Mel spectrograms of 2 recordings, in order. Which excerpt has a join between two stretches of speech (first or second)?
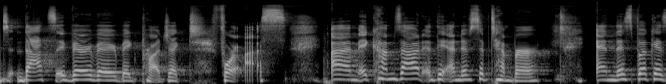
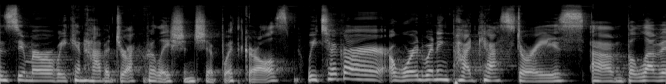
first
